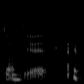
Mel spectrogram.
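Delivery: real whisper, barely voiced; whispered plea. Real, not acted. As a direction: whisper it, trying to hold off tears. Pleads not to start crying.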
